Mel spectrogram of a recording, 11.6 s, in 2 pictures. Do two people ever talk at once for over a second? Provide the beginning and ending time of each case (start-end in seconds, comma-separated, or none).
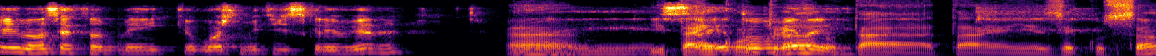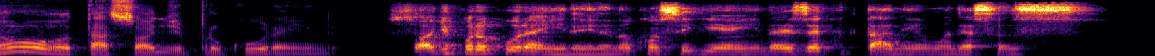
2.5-4.3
